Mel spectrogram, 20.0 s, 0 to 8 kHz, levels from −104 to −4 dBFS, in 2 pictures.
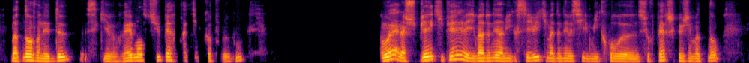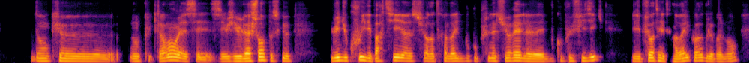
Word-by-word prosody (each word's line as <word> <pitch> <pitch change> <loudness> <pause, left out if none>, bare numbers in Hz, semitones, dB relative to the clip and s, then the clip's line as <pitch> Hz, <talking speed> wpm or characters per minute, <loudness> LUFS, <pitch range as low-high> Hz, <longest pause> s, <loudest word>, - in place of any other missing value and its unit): Maintenant 145 +5 +6
j'en 130 -3 -1
ai 115 -1 +3
2, 150 +9 +3 0.2
ce - - -12
qui 115 - -6
est - - +1
vraiment 125 +7 +1
super 155 +1 -3
pratique, 130 - -18
quoi, 115 - -7
pour 110 - -13
le 105 - -8
coup. 140 - -8 1.8
Ouais, - - +7
là, - - +6
je 125 - 0
suis - - -6
bien 150 +3 +7
équipé, 170 0 0 0.2
et - - +5
il 115 - -2
m'a 125 0 +7
donné 125 +1 +1
un - - +4
mic 120 -1 -4
c'est 130 - -3
lui 150 +4 +2
qui 150 - -12
m'a 120 - +1
donné 120 +1 -4
aussi 115 +1 -4
le 115 - -8
micro, 110 +1 -3
heu, 100 -2 -1
sur 100 - -11
perche 150 +1 -2
que 125 - -3
j'ai 115 -1 -6
maintenant. 115 +5 -4 0.8
Donc, 120 +1 -4
heu, 110 -4 -1 0.2
donc, 115 -1 -5
heu, - - -12
clairement 145 +7 +3
ouais, 120 -5 +3
c'est 100 -5 -4
c'est 105 0 -5
j'ai 110 +1 0
eu 115 - +6
la 120 +1 +7
chance 155 +5 +5
parce 125 -3 -7
que, 115 -2 -1 0.5
lui, 135 +2 +6
du 135 -1 0
coup, 160 - +2
il 150 - +4
est 120 - 0
parti, 125 +3 +2
heu, 120 -2 0
sur 120 0 -4
un - - 0
travail 115 0 -2
beaucoup 115 +1 -11
plus - - -8
naturel 125 +1 0
et 105 -1 +3
beaucoup 110 +4 -15
plus 125 +1 -7
physique. 145 +7 -2 0.4
Il 110 - -3
est - - -3
plus 130 +6 +2
en - - +5
télétravail 115 -1 -1
quoi, 135 0 -2
globalement 110 +3 -4
120 Hz, 235 wpm, -23 LUFS, 115-135 Hz, 1.8 s, Ouais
